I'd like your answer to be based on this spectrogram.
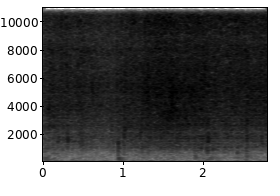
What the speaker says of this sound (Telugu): వేసుకొని రెండింటిని కొంచెం వేయించుకోవాలి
